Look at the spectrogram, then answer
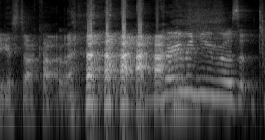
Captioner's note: laughs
